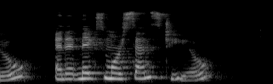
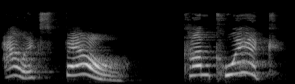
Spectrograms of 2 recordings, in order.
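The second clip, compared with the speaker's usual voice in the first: loud, high urgent call for help; excited; 11 semitones higher, 9 dB louder, slower than usual. Shown as a demonstration. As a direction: cry out in alarm, much higher and louder. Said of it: "Do you hear the excitement in my voice?".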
